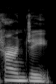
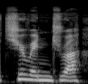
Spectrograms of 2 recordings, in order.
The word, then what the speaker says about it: Charanjeet: Her name's Charanjeet, but she calls herself Chaz. Again, assimilation. And someone was like, yeah, Chirindra. And I was like, no. I was like to my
